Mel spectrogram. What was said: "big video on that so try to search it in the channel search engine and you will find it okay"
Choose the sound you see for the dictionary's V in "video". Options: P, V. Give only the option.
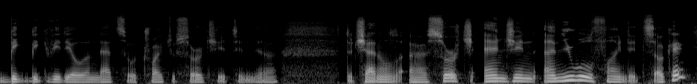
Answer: V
